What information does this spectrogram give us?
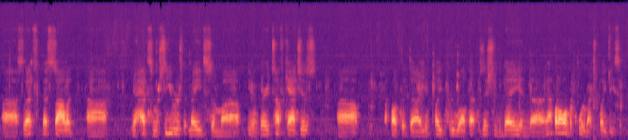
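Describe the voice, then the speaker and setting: A man, a football head coach, answering questions at a press conference in a halting way, with many fillers. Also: on the low side, steady tone, dark tone, a little hiss or hum, low-quality recording.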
